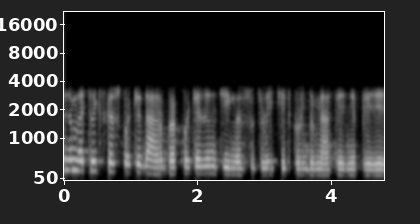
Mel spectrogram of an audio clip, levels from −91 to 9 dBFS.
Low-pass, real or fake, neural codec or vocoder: 3.6 kHz; fake; autoencoder, 48 kHz, 32 numbers a frame, DAC-VAE, trained on Japanese speech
